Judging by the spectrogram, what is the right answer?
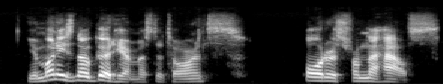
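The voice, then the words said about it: Poor imitation of a film character. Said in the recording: “going to do a bad Lloyd impression.”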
